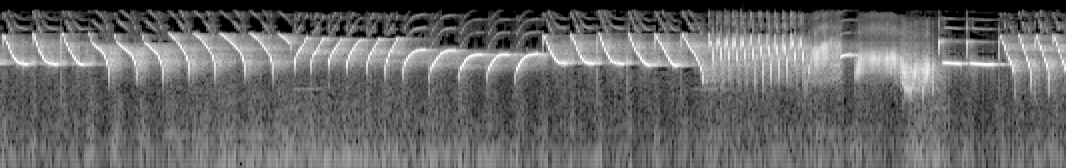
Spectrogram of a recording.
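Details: A canary sings to stimulate a pet canary into song. Long tours of rapid downslurred whistles shift in pitch and speed, broken by a buzzy trill and a harsh roll.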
